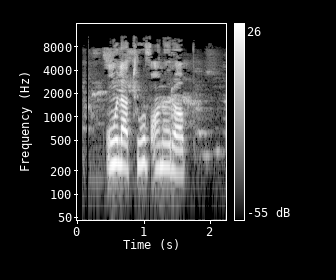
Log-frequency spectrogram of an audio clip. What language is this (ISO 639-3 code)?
fra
